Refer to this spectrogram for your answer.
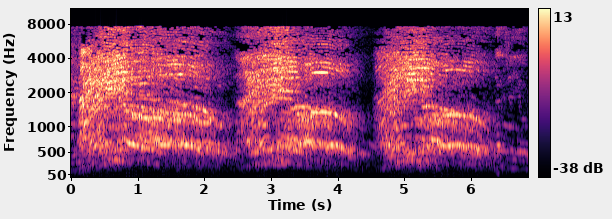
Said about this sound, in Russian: Дорогие преданные, давайте его отцу и затем Кешава Кришне крикнем дружно Харивам.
